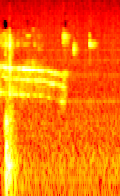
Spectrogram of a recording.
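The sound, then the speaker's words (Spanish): A single drawn-out, fairly loud cat meow with a sharp onset and a sustained high, wavering tone that fades after about a second, followed by a couple of faint short chirps. “El gato también que estamos aullando.”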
